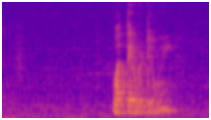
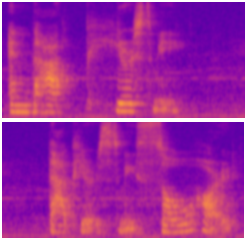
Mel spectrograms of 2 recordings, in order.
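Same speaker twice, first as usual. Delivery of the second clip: slow emphasis; much slower than usual. Real, not acted. Emphasising the scripture's impact.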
